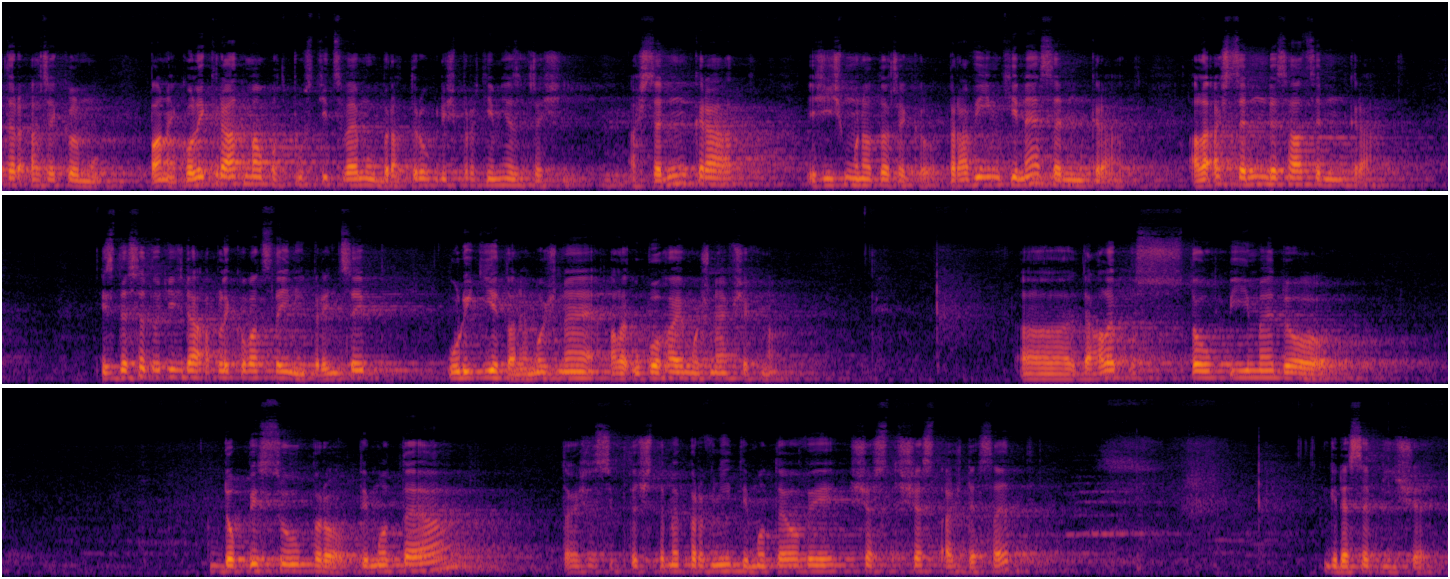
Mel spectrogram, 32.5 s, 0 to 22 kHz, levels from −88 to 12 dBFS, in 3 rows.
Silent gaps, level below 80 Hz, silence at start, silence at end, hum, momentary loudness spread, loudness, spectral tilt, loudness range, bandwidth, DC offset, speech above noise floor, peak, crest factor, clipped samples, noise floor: none; -72 dBFS; 0 s; 0 s; none; 17 LU; -25 LUFS; -6 dB/octave; 5 LU; 10.5 kHz; under 0.1%; 34 dB; -4 dBFS; 22 dB; under 0.1%; -58 dBFS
